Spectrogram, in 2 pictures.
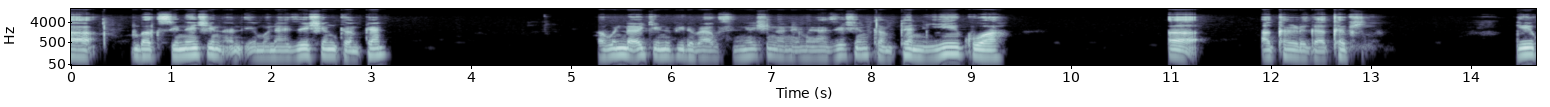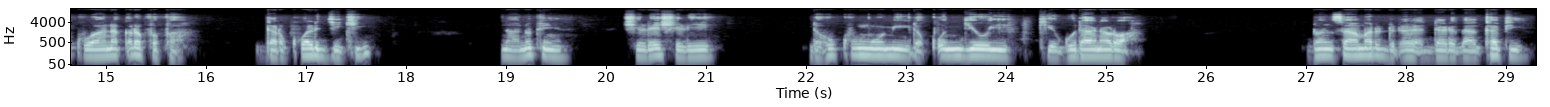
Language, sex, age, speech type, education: Hausa, male, 30-45, spontaneous, tertiary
